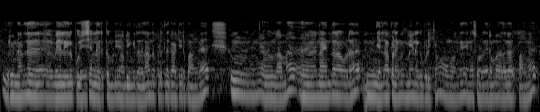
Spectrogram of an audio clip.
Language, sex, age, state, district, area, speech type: Tamil, male, 18-30, Tamil Nadu, Thanjavur, urban, spontaneous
